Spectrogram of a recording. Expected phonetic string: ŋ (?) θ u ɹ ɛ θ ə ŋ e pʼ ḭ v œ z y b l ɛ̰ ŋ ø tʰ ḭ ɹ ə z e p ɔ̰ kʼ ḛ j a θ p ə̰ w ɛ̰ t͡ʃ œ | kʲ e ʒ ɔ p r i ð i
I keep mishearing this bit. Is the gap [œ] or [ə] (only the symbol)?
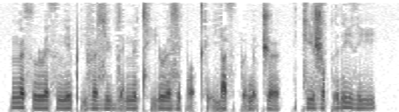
œ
